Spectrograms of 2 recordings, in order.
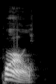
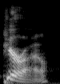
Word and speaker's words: puerile: Yeah, he believes that is pronounced Pearl. It's puerile.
